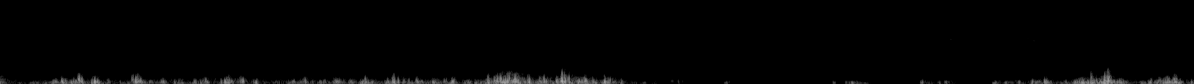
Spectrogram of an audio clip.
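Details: Only low, muffled rumbling and thumping is heard, with brief quiet gaps and no animal call.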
